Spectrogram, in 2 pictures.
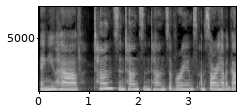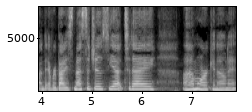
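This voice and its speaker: At a moderate pace, a woman speaks in a fairly high pitch with monotone, flat intonation against a quiet background. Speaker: medical coding instructor. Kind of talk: live stream tutorial. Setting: live stream. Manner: casual, chatty; loud.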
